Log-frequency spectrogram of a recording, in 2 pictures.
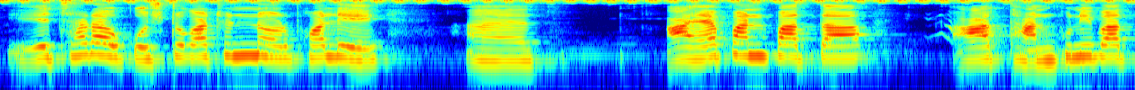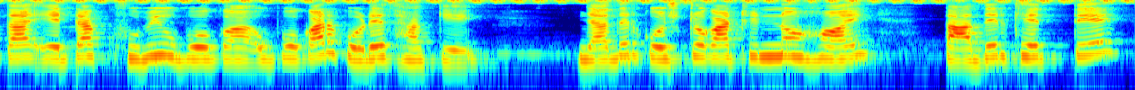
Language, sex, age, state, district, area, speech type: Bengali, female, 18-30, West Bengal, Paschim Medinipur, rural, spontaneous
